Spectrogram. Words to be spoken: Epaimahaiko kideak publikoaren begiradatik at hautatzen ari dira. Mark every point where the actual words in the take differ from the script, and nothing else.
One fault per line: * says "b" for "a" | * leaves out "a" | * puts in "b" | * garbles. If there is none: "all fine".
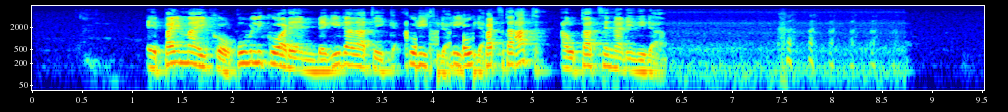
* leaves out "kideak"
* garbles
